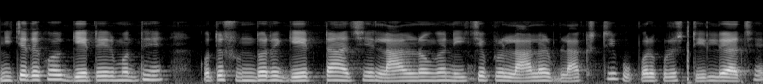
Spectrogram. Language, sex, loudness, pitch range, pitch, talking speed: Bengali, female, -16 LUFS, 170-195 Hz, 180 Hz, 180 wpm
